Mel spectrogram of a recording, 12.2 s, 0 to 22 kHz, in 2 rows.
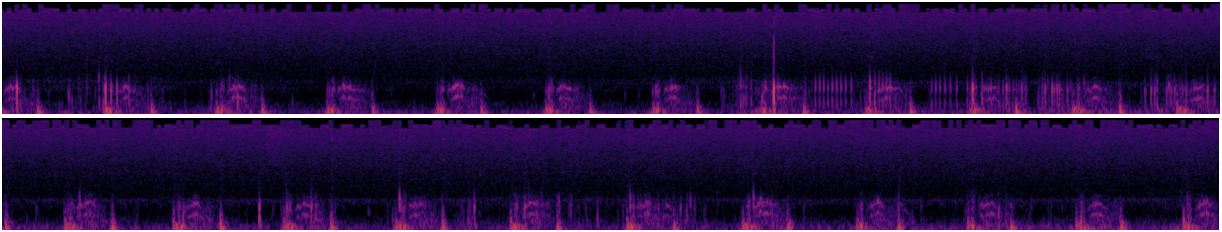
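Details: Heart murmur heard as a fast, regular heartbeat near 109 a minute with a rushing sound filling the gaps between beats; the patient was resting quietly but the heart rate still became fast.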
